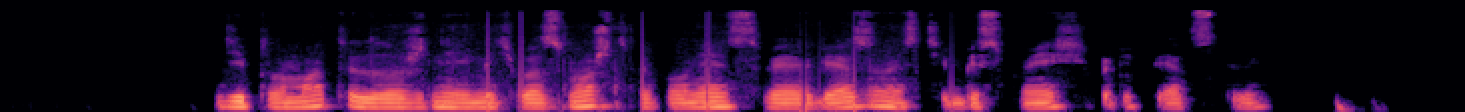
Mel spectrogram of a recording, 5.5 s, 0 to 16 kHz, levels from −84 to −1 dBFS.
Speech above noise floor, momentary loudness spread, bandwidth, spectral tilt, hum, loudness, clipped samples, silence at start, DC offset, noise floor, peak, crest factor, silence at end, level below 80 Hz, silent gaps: over 63 dB; 10 LU; 11.5 kHz; -7.5 dB/octave; none; -28 LUFS; under 0.1%; 0.8 s; under 0.1%; under -90 dBFS; -10 dBFS; 18 dB; 0.45 s; -58 dBFS; none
